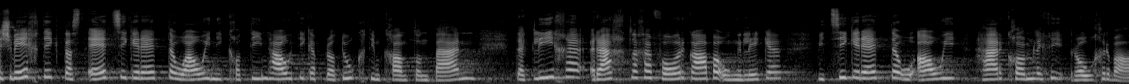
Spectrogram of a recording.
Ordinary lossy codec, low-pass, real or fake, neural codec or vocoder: none; 14.4 kHz; real; none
